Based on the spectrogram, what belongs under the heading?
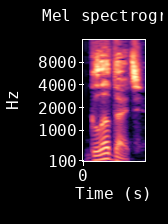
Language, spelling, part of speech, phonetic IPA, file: Russian, глодать, verb, [ɡɫɐˈdatʲ], Ru-глодать.ogg
- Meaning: 1. to gnaw 2. to torment, to gnaw at (of feelings)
